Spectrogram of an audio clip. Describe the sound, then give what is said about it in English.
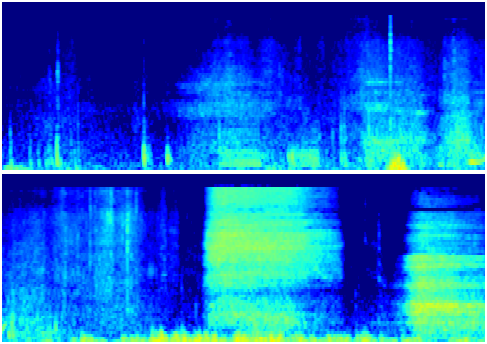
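Deep, slow breaths drawn in through the nose and mouth, a few soft airy inhalations that swell into louder, rushing breaths toward the end. “I breathe in her glorious air, her glorious energy.”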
